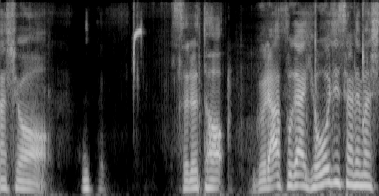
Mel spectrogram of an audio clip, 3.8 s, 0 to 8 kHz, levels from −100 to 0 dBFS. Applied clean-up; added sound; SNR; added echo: neural mask model Resemble Enhance denoiser.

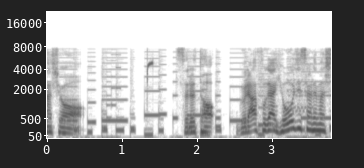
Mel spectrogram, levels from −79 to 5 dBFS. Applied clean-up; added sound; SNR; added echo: none; none; none; none.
